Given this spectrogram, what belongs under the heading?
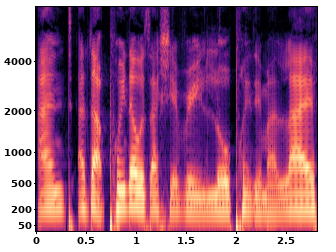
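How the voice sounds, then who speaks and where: A woman with a Ugandan accent speaks in an animated tone at a fairly low pitch. The sound is dry and close, with no echo. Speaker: faith podcaster. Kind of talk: personal testimony with prayer. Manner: casual, filler-heavy.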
